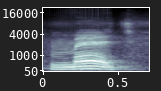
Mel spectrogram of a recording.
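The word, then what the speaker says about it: match: कोई भी वर्ड हो, टी के बाद अगर सी एच है तो टी को साइलेंट, जैसे कैच, फैच, ठीक है, मैच, ठीक है, वाच। देखिए हम टी को नहीं पढ़ रहे हैं, ठीक है, डायरेक्ट वाच पढ़ रहे हैं, ठीक है, मैच पढ़ रहे हैं, एम ए और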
